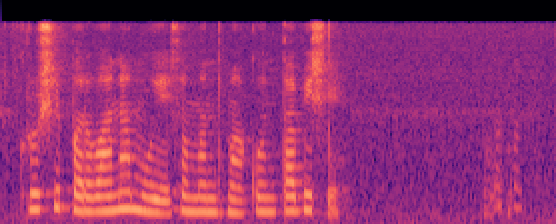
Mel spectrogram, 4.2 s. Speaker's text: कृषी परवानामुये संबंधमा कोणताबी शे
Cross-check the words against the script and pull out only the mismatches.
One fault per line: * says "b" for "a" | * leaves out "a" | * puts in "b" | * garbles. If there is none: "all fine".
all fine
